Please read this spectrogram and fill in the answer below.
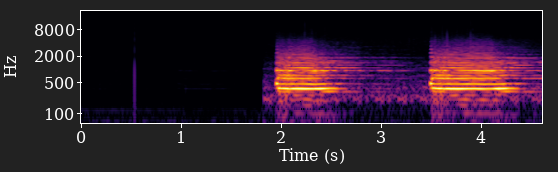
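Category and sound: vehicle, passenger train passing by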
